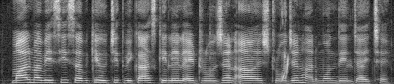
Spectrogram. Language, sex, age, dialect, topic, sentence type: Magahi, female, 41-45, Western, agriculture, statement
